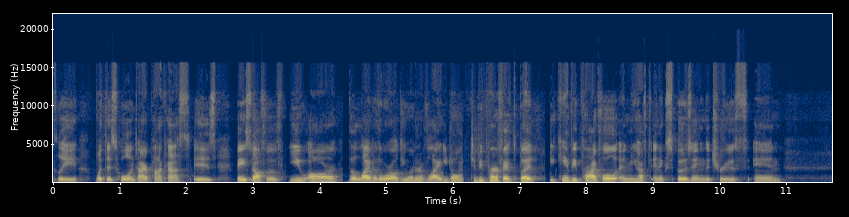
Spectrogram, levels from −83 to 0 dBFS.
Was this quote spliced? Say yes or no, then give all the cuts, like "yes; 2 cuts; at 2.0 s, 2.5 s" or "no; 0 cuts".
yes; 7 cuts; at 3.5 s, 4.3 s, 5.4 s, 5.8 s, 6.1 s, 7.4 s, 9.0 s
